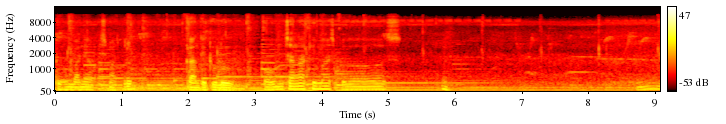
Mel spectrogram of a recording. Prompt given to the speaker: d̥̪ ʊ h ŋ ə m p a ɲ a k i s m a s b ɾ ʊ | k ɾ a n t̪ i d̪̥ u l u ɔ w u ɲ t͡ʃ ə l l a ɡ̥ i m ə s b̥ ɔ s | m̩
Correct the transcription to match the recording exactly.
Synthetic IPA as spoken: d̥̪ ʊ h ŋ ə m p a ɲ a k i s m a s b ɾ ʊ | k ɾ a n t̪ i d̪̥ u l u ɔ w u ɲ t͡ʃ a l l a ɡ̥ i m a s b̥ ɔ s | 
